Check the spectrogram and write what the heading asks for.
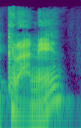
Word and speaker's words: crane: Una grúa, se dice crane. Escrito y se pronunciaría mal pronunciado crane, pero con la R y la U. Crane. Crane. Crane. ¿Ves? La R siempre genera una U extra después.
